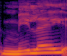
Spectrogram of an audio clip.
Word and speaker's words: Milei: Milei.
